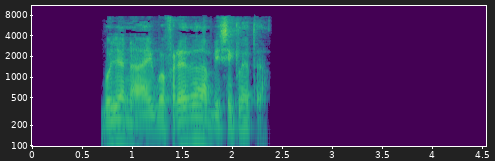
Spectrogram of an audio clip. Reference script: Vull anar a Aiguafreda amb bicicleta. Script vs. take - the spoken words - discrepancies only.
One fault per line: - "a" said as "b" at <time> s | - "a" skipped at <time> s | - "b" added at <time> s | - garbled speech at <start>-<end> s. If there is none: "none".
none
